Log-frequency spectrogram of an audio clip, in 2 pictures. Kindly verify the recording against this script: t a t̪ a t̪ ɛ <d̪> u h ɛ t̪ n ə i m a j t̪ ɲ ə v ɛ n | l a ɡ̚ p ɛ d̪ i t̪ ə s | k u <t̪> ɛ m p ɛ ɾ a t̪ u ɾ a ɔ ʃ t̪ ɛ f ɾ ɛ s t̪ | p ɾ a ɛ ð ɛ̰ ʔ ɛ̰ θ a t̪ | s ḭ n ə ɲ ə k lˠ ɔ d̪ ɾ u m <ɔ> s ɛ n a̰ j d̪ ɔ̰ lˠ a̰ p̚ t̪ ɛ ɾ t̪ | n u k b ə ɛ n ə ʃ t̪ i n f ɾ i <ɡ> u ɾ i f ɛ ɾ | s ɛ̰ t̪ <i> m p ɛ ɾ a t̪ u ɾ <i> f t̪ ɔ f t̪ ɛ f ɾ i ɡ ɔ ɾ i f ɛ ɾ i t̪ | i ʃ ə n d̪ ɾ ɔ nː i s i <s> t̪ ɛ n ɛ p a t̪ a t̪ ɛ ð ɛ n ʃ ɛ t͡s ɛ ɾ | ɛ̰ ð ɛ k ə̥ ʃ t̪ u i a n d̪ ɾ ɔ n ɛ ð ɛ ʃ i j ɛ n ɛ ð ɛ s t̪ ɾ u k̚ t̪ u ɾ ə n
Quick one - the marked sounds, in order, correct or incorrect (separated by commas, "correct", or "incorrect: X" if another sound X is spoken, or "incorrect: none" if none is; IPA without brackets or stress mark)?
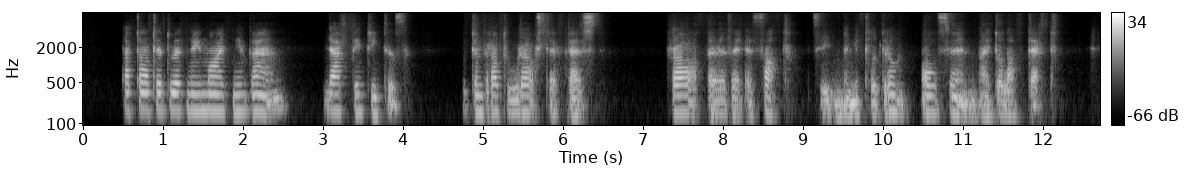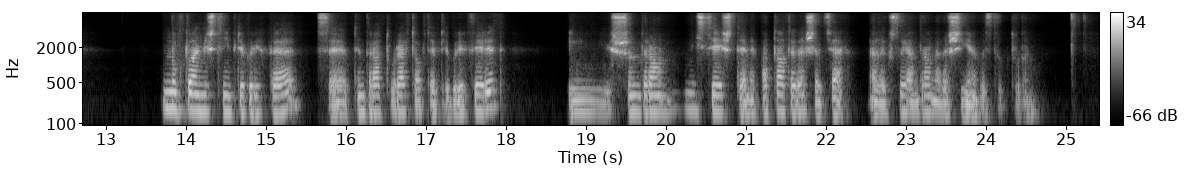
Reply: correct, correct, correct, correct, incorrect: ɛ, incorrect: a, incorrect: ʃ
